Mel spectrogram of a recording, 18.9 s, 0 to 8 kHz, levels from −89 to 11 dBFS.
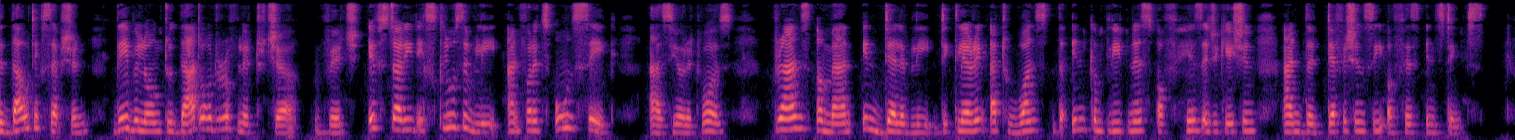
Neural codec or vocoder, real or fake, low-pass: none; real; 7.2 kHz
